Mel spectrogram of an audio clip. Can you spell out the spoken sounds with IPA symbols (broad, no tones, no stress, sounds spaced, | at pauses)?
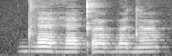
dʱ ɛ ɦ ɛ kʼ œ b œ d œ̃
